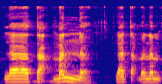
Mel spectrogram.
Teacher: Isamah itu ialah seperti membaca nun lalu kita memonyongkan mulut kita ke depan seolah-olah kita membaca awalnya fathah menjadi dhammah, seperti la ta'man, seperti seolah-olah kita membaca mannu, namun aslinya la ta'mannu, la ta'manna.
